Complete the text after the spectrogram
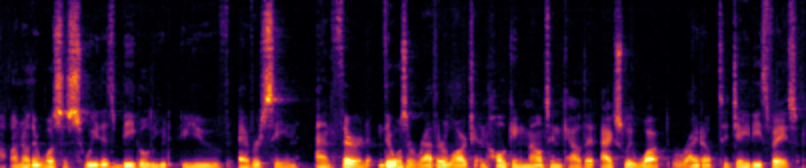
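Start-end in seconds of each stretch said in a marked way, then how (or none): none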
